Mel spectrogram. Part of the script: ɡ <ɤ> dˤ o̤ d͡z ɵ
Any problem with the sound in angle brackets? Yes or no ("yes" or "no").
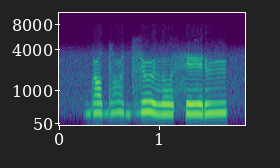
yes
